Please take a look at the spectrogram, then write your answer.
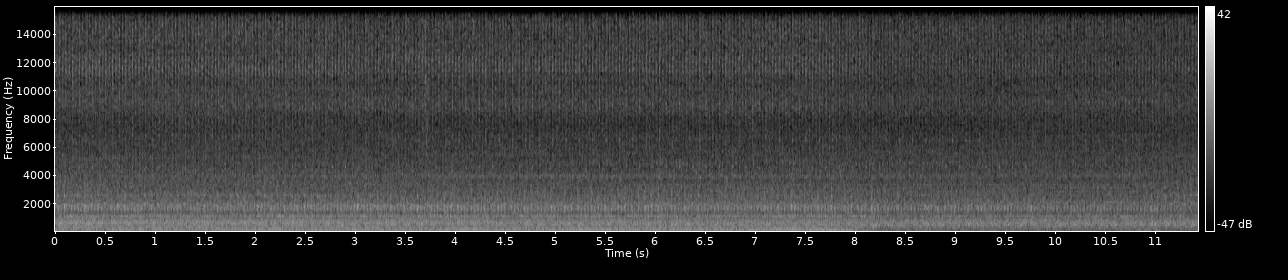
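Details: Chevrolet Cruze engine at idle: a light, fairly even tick at around 220 per minute, louder than the normal engine tick and more noticeable on the belt side; the camera moves around to locate it, and the cause is unknown.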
